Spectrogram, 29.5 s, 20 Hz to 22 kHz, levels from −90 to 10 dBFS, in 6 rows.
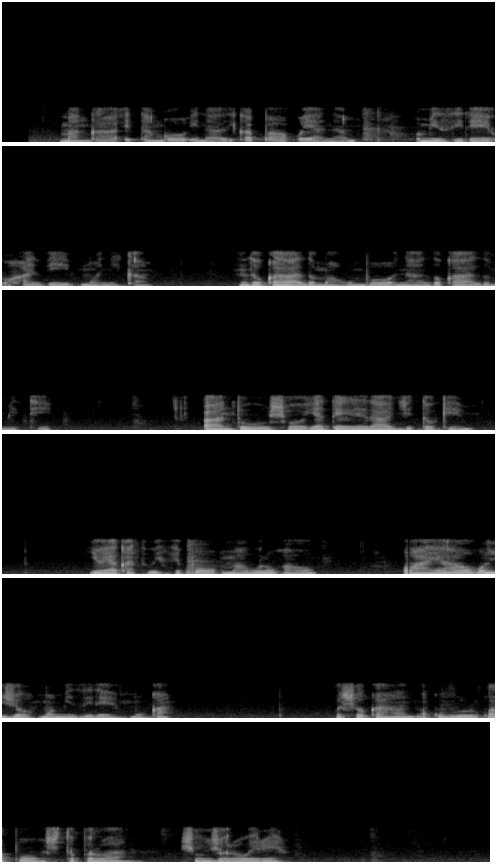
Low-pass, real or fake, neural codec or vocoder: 5.4 kHz; real; none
